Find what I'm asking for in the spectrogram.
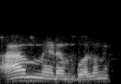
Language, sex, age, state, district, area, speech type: Gujarati, male, 18-30, Gujarat, Anand, rural, conversation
